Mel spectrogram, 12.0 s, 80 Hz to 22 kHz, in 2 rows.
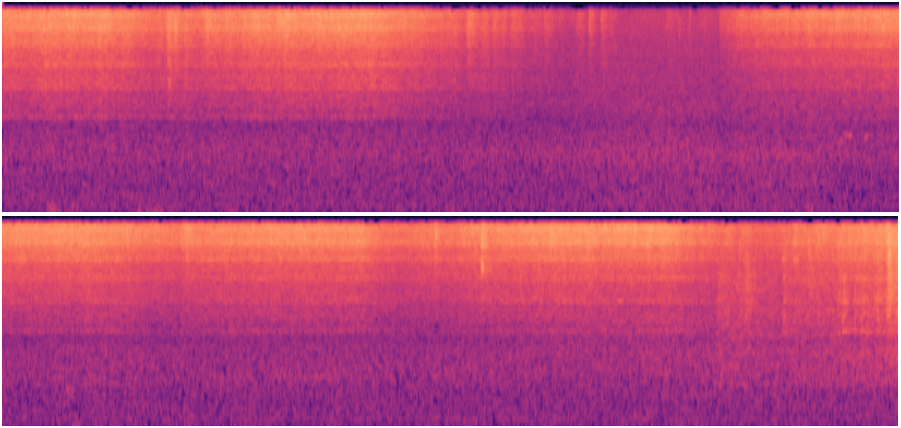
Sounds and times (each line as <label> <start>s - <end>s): fence ripples and rattles along its posts 4.9s - 11.9s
